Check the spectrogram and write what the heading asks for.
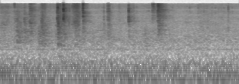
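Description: A few light clicks and rattles of welded-wire mesh being handled against the cage's wooden frame, over a low steady hum.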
